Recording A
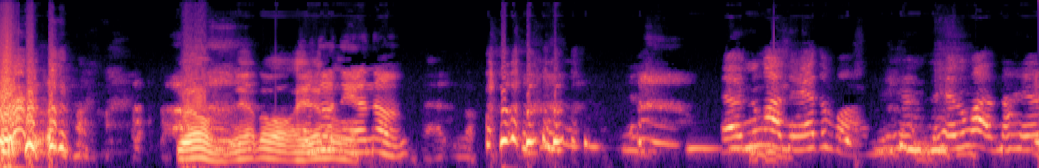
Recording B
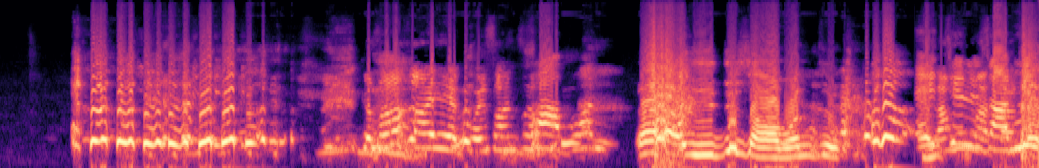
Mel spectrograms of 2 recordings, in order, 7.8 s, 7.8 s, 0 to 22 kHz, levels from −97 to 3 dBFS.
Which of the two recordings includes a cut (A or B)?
B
